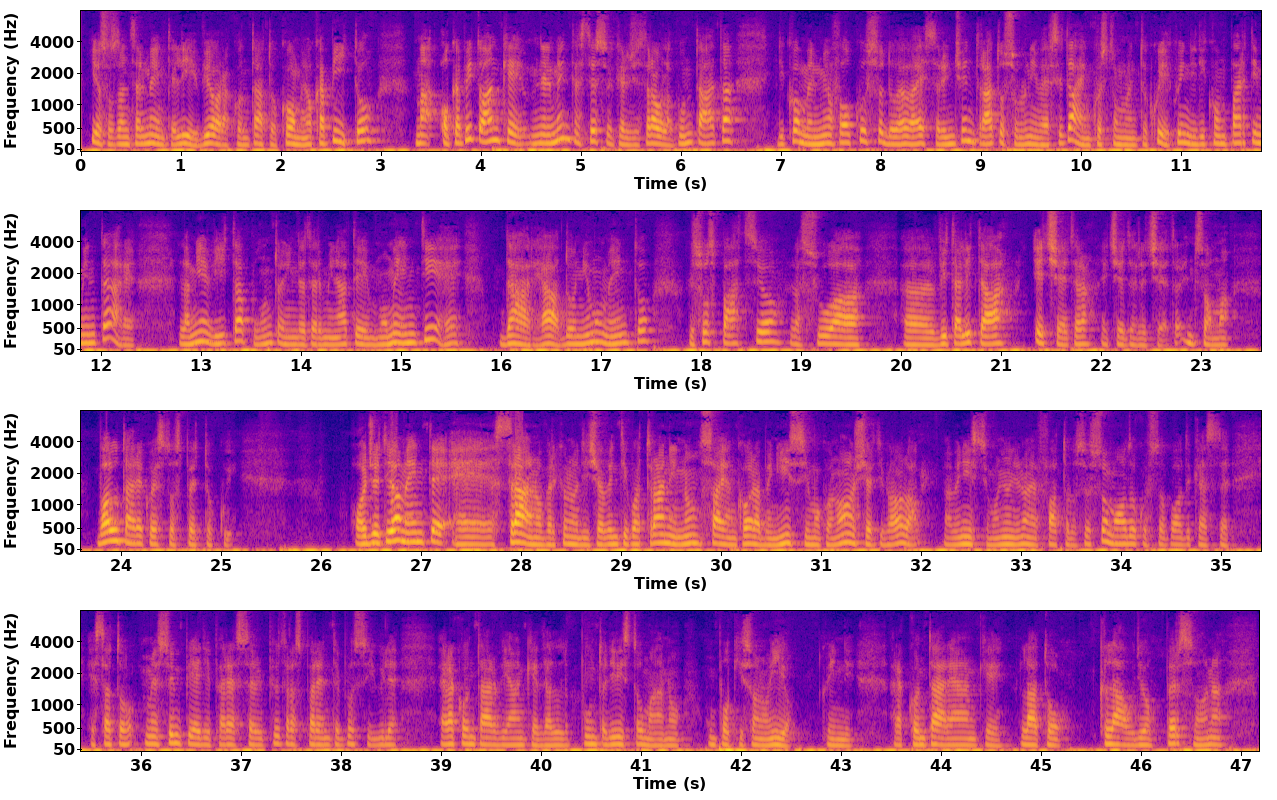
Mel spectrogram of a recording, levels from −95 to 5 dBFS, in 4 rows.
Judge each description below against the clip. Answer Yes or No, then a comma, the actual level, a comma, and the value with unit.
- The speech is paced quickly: No, average, 155 wpm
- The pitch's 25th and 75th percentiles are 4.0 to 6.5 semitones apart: No, average, 3.3 semitones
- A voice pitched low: No, medium, 155 Hz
